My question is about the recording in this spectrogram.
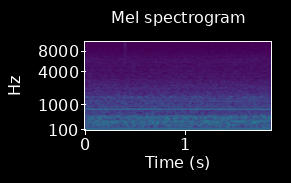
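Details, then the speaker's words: Recapped 60-year-old Perpetuum Ebner Model 99V amplifier at first power-up: a steady low 60 Hz mains hum with a thin constant tone riding above it, unchanging; the amplifier is oscillating. "Ooh, 60 hertz. Oop, I'm getting oscillation."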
